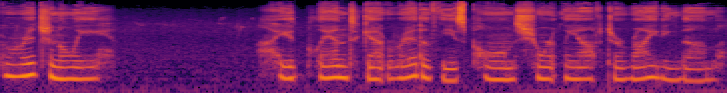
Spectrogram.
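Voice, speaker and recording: A woman voicing a shy, flustered boyish lover in an intimate ASMR romantic roleplay, speaking softly and breathily with hesitant, halting phrasing. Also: medium pitch, little pitch movement, slight background noise, natural voice. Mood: embarrassed, soft. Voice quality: soft, breathy, often whispered.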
